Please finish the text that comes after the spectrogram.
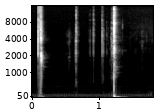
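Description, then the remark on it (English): Fingers tap on a can of grapefruit-flavored LaCroix sparkling water: a few sharp, bright metallic clicks at an uneven pace, two loud and three softer, with no one speaking. “I'm gonna tap on this can of LaCroix.”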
